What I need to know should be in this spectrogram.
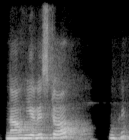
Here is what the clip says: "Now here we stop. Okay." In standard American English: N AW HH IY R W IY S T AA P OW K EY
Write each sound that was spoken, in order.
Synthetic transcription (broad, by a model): N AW HH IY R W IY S T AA OW K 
